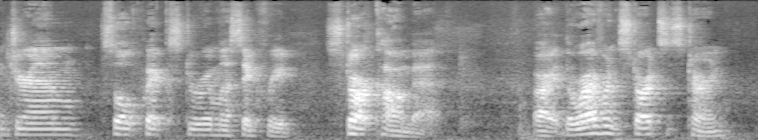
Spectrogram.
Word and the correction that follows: Revenant: Reverent, whatever, however it's pronounced. Revenant.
